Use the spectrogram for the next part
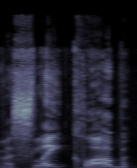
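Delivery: ordinary talk, nothing marked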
